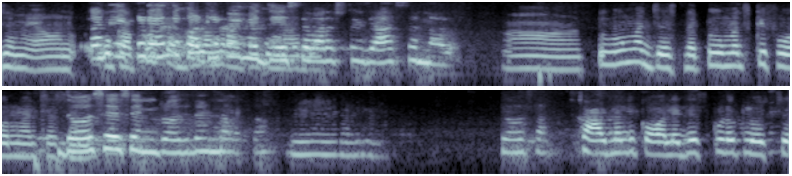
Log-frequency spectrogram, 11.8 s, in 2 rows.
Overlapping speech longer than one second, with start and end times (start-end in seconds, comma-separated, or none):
0.7-2.5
